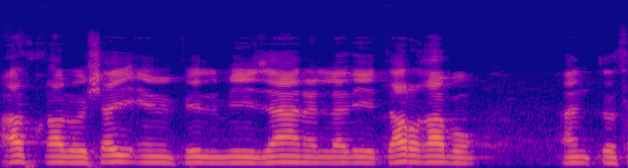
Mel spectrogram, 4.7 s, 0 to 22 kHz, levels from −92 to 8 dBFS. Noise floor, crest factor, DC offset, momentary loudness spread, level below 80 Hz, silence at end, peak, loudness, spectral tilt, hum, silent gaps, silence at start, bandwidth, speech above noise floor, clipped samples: -62 dBFS; 16 dB; under 0.1%; 9 LU; -68 dBFS; 0 s; -14 dBFS; -32 LUFS; -6.5 dB/octave; none; none; 0 s; 9.8 kHz; 31 dB; under 0.1%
